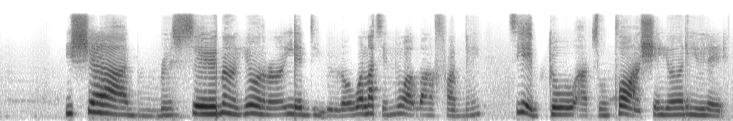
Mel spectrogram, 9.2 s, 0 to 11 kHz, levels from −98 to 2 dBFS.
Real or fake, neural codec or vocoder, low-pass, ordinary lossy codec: fake; codec, 16 kHz, 0.5 kbps, X-Codec, HuBERT features, trained on general audio; 7.2 kHz; none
